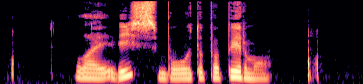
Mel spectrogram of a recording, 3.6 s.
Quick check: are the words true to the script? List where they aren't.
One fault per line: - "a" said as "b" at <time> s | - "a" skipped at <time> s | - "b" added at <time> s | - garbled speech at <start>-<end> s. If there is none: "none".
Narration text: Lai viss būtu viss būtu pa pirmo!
- "viss būtu" skipped at 2.1 s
